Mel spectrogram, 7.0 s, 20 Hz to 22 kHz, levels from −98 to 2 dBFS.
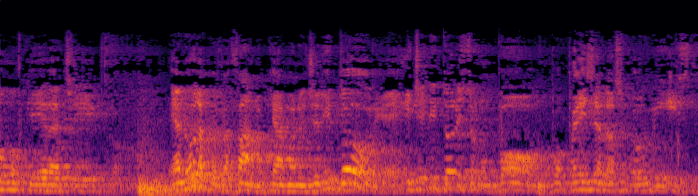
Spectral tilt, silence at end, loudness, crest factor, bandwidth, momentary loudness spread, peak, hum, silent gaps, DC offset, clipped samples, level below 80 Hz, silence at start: -6 dB/octave; 0 s; -29 LUFS; 18 dB; 11.5 kHz; 10 LU; -10 dBFS; none; none; under 0.1%; under 0.1%; -50 dBFS; 0 s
